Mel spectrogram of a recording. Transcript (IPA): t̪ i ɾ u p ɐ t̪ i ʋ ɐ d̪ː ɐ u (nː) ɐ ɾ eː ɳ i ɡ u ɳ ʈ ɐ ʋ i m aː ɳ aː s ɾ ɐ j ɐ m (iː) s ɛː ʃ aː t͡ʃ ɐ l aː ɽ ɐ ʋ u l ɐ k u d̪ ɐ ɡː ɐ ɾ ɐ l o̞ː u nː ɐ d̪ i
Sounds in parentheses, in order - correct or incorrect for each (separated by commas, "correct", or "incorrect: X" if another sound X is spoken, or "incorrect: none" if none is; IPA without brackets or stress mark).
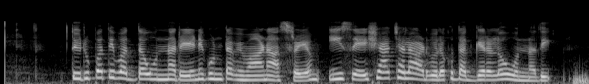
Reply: correct, correct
